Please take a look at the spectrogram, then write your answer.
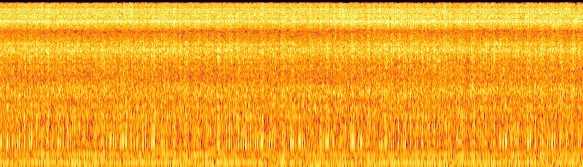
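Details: Junkyard Ebb Tide bass boat two-stroke outboard, run on a water hose after sitting: a loud, steady burble at fast idle, even, with no misfires or knocking. It is idling normally and running well.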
